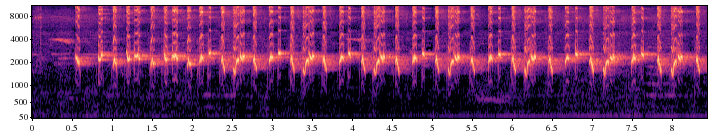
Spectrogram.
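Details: Sooty-headed bulbul song used to prompt other birds to sing: rapid, steady series of short, sharp whistled chirps, about three to four per second, continuing for about eight seconds, with a faint low hum underneath.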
